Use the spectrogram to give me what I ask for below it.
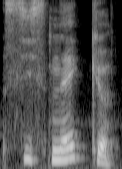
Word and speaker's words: si ce n'est que: Et on le prononcera: si c'n'est que.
